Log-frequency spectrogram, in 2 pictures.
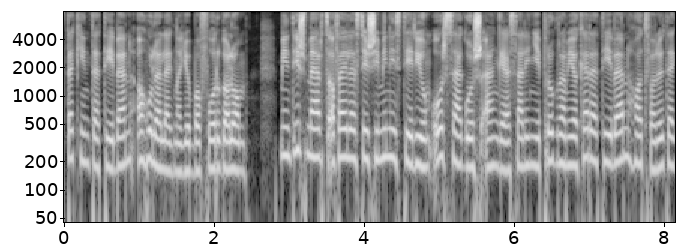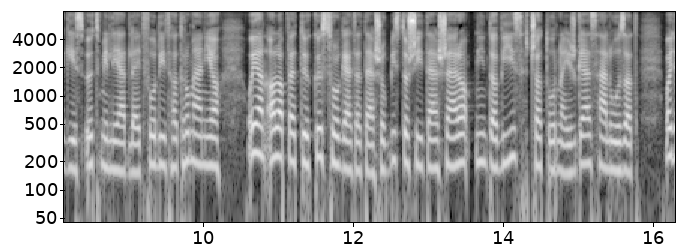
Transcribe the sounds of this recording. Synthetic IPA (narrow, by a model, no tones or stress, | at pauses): t̪ɛkint̪ɛt̪eːbɛnɒɦo̞lɒlɛɡnɒɟo̞bːɒfo̞rɡɒlo̞m | mint̪iʃmɛrt̪ɒfɛjlɛst̪eːʃiminist̪eːɾijumo̞rsaːɡo̞ʃaŋɡɛlsaliɲipro̞ɡrɒmjɒkɛɾɛt̪eːbɛnɦɒt̪ʋɒnø̞t̪ɛɡeːsø̞t̪milːijaːrd̪lɛjt̪fo̞rd̪iːt̪hɒt̪ro̞maːnijɒ | ʔo̞jɒnʔɒ̰lɒpʋɛt̪øːkø̞sːo̞lɡaːlt̪ɒt̪aːʃo̞ɡ̚bist̪o̞ʃiːt̪aːʃaːɾɒmint̪ɒviːzt͡ʃɒt̪o̞rnɒeːʒɡaːshaːloːzɒt̪ | vɒɟ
